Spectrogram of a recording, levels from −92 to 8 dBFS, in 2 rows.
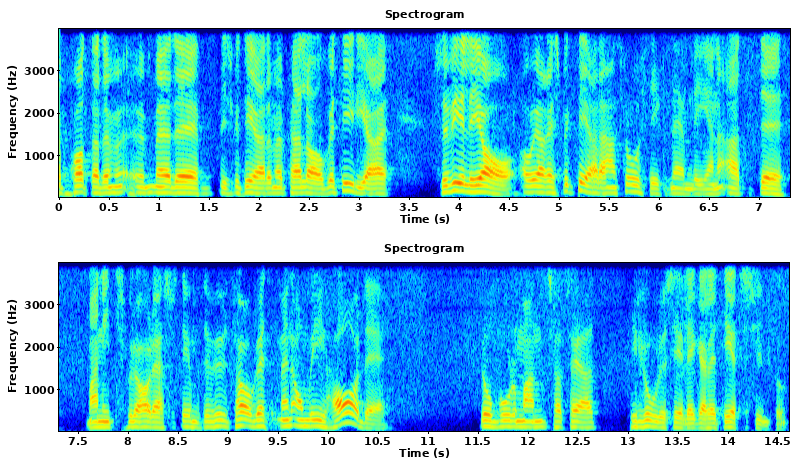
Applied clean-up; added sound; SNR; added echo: neural mask model Resemble Enhance denoiser.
